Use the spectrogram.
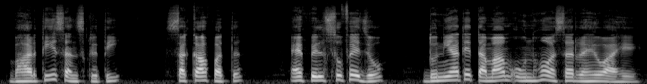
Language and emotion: Sindhi, neutral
